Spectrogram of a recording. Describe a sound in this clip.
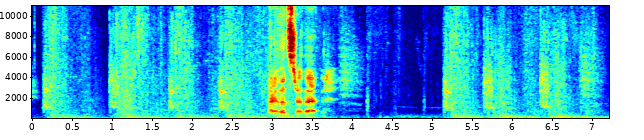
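A zapping energy beam crackles in bursts.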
